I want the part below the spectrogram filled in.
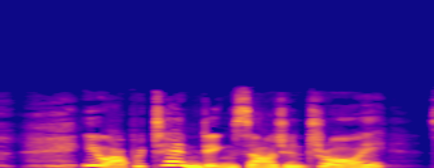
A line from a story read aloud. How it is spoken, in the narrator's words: said laughing in spite of herself at his clever way of talking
